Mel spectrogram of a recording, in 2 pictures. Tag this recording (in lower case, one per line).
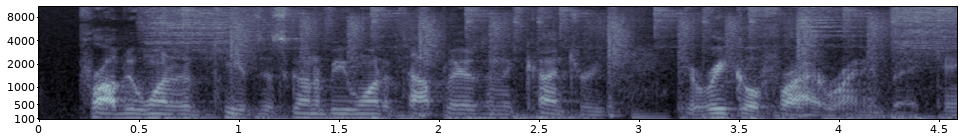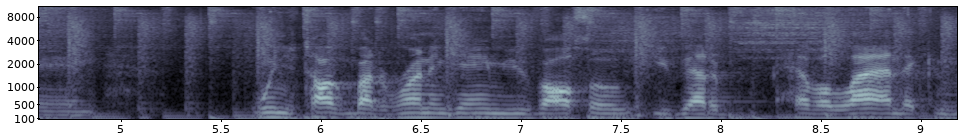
speech
music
